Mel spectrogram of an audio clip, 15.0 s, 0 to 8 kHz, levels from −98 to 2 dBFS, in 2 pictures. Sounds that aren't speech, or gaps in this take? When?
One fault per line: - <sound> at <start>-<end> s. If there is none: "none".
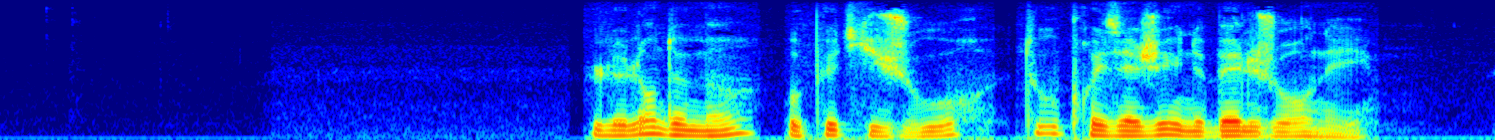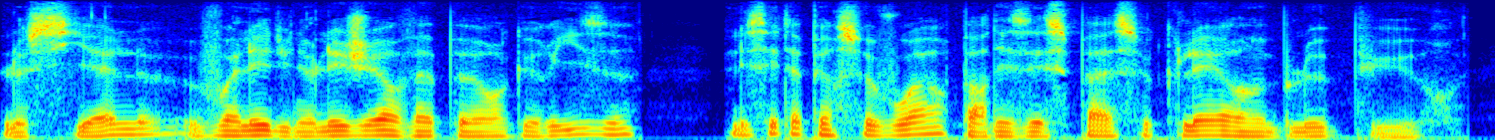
none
